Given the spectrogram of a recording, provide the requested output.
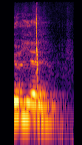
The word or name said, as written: Muriel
